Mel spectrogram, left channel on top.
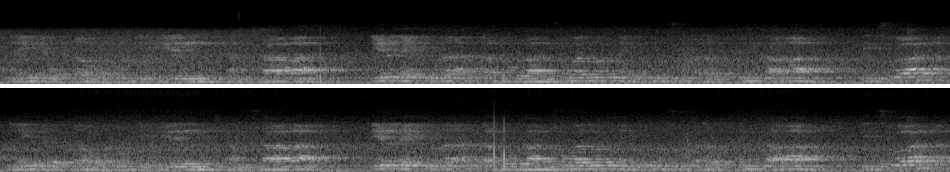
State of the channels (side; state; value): both; normal; correlation 0.60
